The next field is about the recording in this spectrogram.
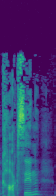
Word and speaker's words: coxswain: It's called a coxswain, or a cox for short, but it's spelled C-O-X-S-W-A-I-N, like coxswain.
